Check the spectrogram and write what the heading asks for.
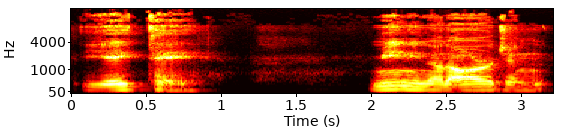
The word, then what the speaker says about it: Yeti: unknown primate of Central Asia said to be pronounced Eata meaning an origin not established the one derivation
